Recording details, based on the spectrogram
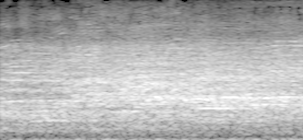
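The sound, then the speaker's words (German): A dense, steady wall of many children's voices shouting and cheering at once, loud and sustained without pause. “Was schreit ihr denn so?”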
